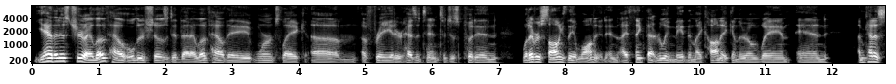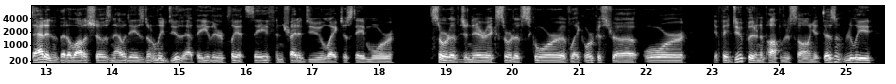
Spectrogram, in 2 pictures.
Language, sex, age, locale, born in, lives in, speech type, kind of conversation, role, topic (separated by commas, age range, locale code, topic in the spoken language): English, male, 30-34, en-US, United States, United States, conversation, unstructured, none, Which iconic movie soundtracks still give you chills?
